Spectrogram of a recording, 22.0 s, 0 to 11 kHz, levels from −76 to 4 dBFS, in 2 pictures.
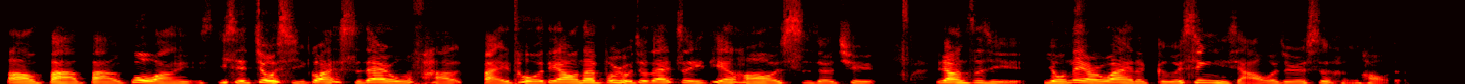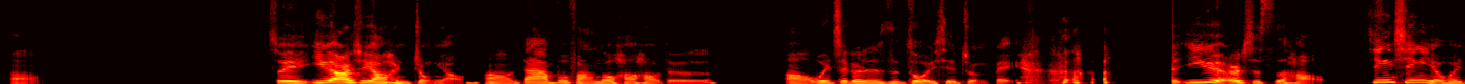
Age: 20-39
